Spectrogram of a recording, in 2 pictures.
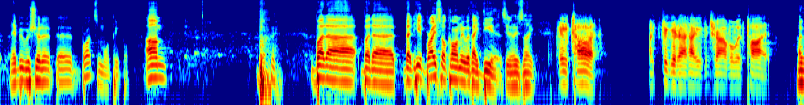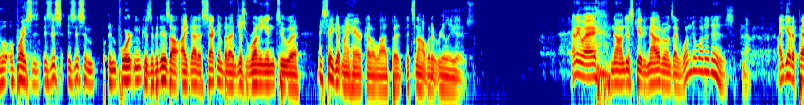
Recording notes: This episode is LIVE from The Kennedy Center in Washington, D.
